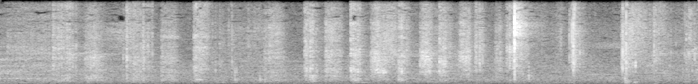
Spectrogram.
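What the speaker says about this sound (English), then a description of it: "Those are my transfer trimmers that I just used to cut this apart" Transfer trimmers slice apart a Chalk Couture chalk transfer sheet along its lines, giving soft, quiet rasping cuts in quick irregular strokes with no talking.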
